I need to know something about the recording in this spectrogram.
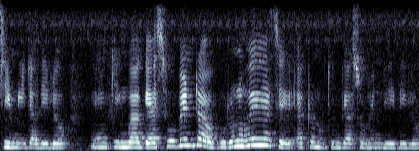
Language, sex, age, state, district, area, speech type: Bengali, female, 45-60, West Bengal, North 24 Parganas, urban, spontaneous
